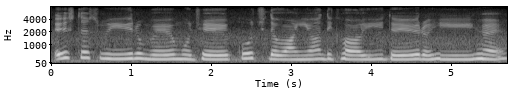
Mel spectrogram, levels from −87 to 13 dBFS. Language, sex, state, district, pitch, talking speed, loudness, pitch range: Hindi, female, Madhya Pradesh, Katni, 230 Hz, 105 wpm, -13 LUFS, 220-250 Hz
